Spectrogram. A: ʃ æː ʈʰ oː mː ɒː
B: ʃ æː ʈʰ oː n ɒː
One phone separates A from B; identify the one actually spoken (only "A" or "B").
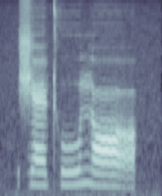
B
